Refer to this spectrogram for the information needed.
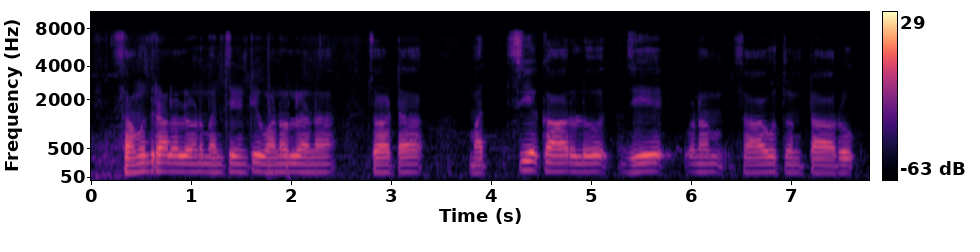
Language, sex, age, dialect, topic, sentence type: Telugu, male, 18-24, Central/Coastal, agriculture, statement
